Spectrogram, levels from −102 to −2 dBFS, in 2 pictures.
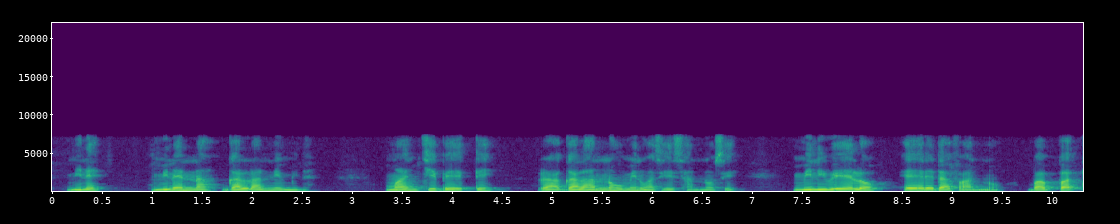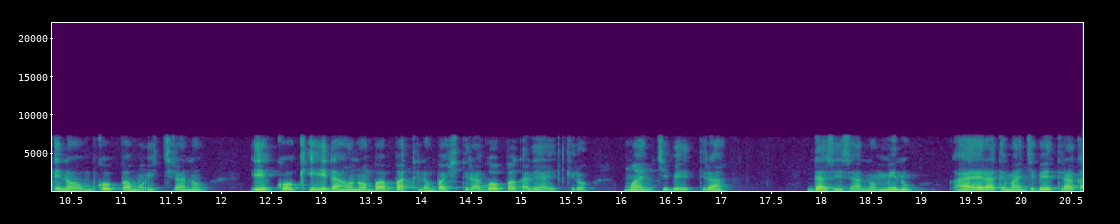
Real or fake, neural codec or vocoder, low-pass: fake; vocoder, 22.05 kHz, 80 mel bands, WaveNeXt; 7.2 kHz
